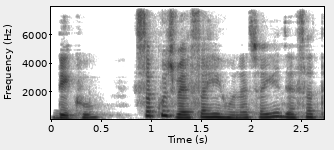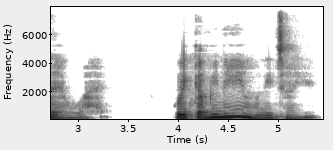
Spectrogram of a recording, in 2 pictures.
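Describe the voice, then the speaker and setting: A woman doing a bossy, spiteful older mother-in-law in an audio story, scolding and taunting her household in a soft, mellow voice. She sounds sharp-tongued and sure of herself. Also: medium pitch, close to an everyday voice. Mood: scheming.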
